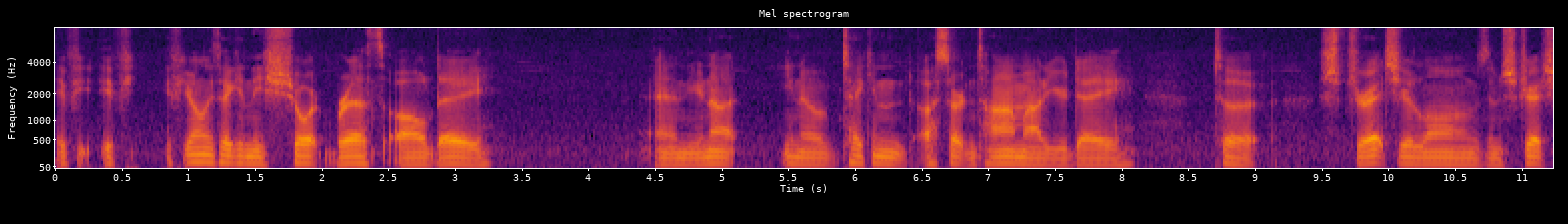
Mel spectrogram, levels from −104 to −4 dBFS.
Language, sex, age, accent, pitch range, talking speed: English, male, 20-39, American, 90-105 Hz, 165 wpm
